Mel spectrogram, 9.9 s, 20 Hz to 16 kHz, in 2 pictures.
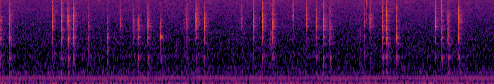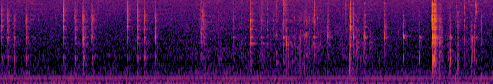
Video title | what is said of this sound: ASMR - Sharing Some of My Art/Clay Tools (Part 2) | It doesn't have the same sound with liquid in it.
